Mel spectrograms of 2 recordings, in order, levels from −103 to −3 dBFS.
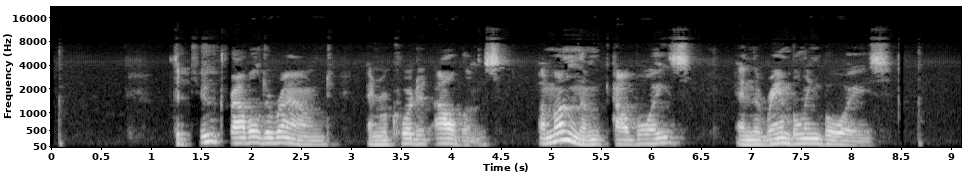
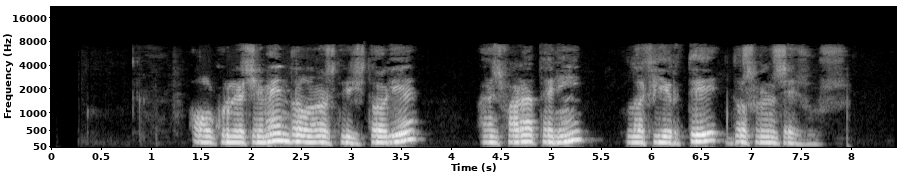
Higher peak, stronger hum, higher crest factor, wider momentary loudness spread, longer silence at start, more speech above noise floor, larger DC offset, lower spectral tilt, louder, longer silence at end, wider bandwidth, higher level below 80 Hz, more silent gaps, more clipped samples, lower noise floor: about the same, -4 dBFS vs -2 dBFS; neither; about the same, 18 dB vs 16 dB; about the same, 12 LU vs 11 LU; second, 0.1 s vs 1.45 s; second, 51 dB vs 63 dB; neither; second, -5.5 dB/octave vs -8 dB/octave; about the same, -20 LUFS vs -18 LUFS; about the same, 0.7 s vs 0.8 s; first, 9.4 kHz vs 7.4 kHz; second, -68 dBFS vs -56 dBFS; neither; neither; second, -71 dBFS vs -80 dBFS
